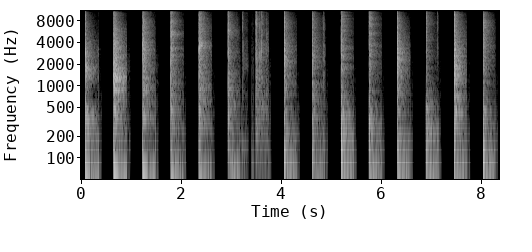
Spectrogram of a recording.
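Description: Sharp knock sound effects in an even rhythm, about two a second, each dying away quickly into dead silence.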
